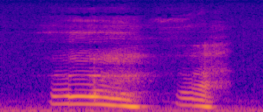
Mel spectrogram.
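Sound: a person yawning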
